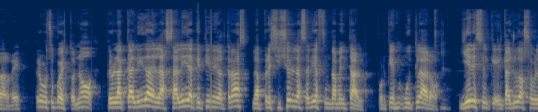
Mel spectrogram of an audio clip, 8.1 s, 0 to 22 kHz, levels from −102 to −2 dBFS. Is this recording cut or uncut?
cut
